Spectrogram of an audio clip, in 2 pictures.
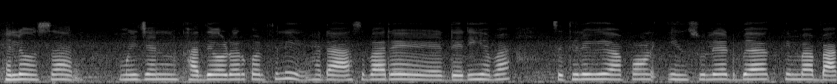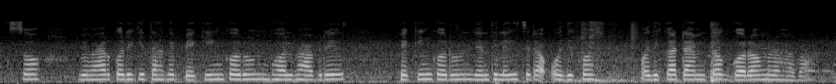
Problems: constant background noise, background conversations at intervals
